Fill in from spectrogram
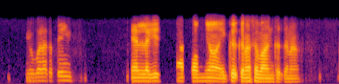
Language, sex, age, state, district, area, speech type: Santali, male, 18-30, West Bengal, Birbhum, rural, conversation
